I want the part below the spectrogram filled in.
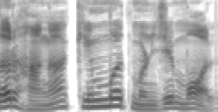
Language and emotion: Goan Konkani, neutral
